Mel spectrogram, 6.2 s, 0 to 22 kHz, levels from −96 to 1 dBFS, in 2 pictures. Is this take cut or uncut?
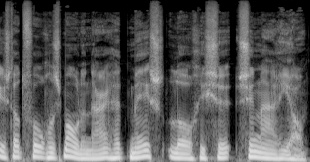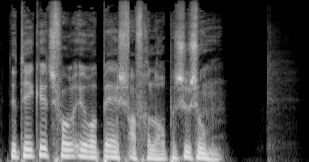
cut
